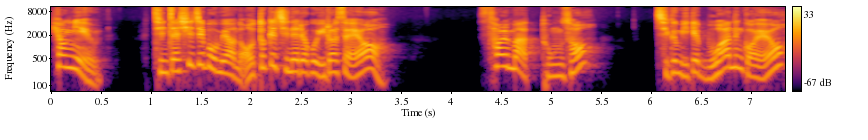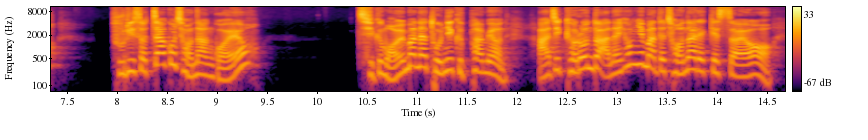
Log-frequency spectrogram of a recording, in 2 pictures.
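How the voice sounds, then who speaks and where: A woman voicing a sharp-tongued young sister-in-law who talks in an edgy, accusing way. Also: on the high side, very animated, moderate pace, pitched above the performer's own voice.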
